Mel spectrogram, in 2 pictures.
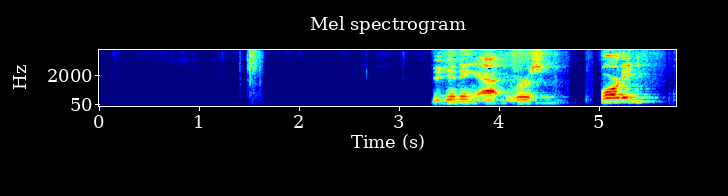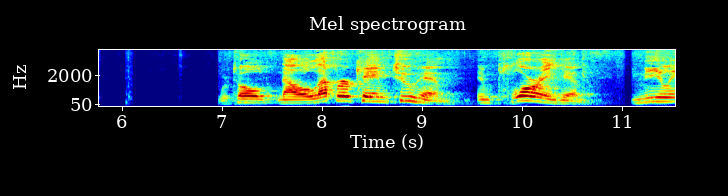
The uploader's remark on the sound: This sermon was preached at Richland Associate Reformed Presbyterian Church.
